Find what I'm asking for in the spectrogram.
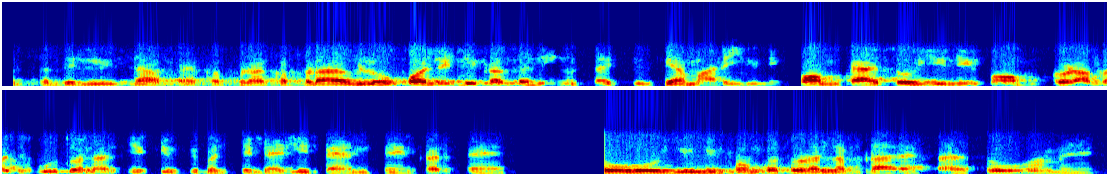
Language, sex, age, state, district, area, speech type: Hindi, male, 18-30, Rajasthan, Jodhpur, urban, conversation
